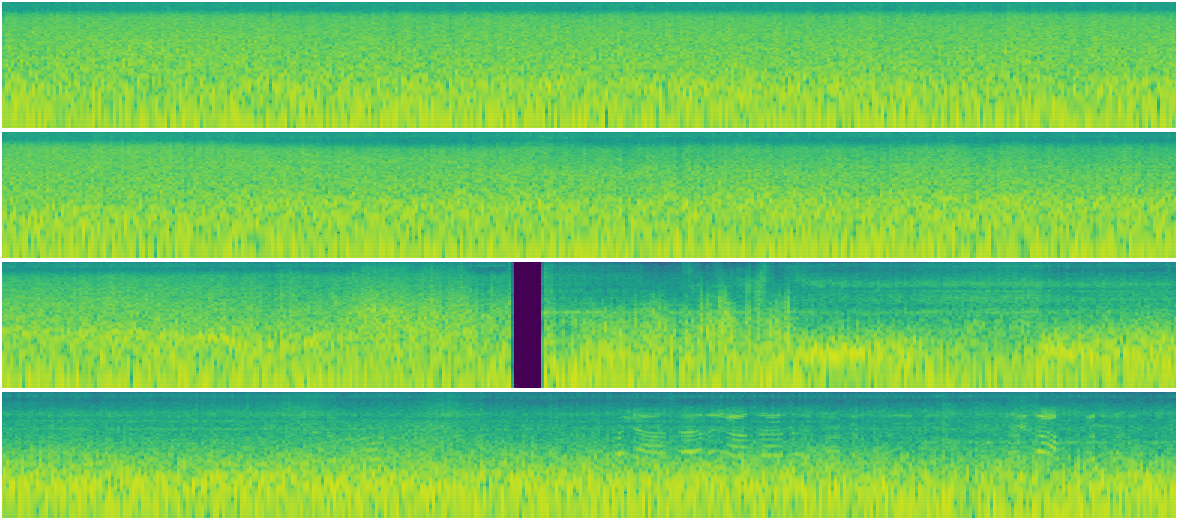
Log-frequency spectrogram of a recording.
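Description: Heavy wind rush on the microphone from a moving motorcycle, with the bike's engine running underneath. About two-thirds of the way through the sound cuts out briefly; after that the wind noise eases and a lower engine and road rumble is left.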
